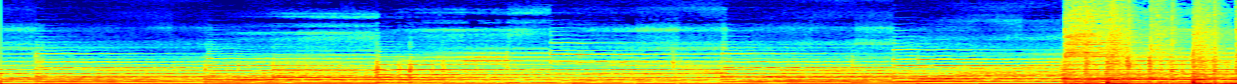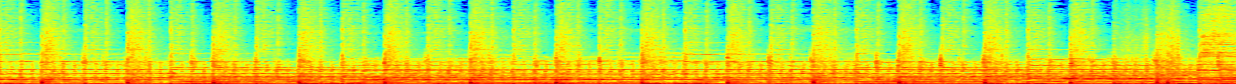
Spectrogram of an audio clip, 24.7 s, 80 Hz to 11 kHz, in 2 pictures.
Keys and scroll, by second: 1.4 BackSpace, 18.0-19.6 typing.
